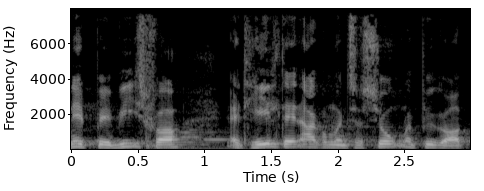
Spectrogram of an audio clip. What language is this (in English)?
Danish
